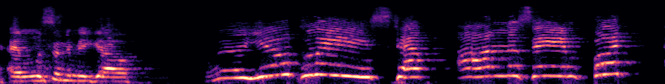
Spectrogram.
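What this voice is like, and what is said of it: Imitates another person's voice. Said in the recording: “I did a killer impression of Madeline Kahn”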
